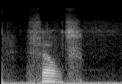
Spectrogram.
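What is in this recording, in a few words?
"veld", Dutch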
